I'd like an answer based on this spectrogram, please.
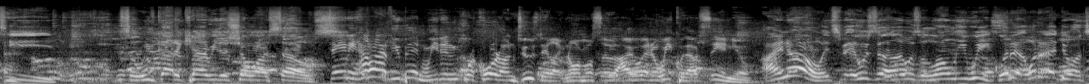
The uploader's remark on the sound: Live from Rucker Park on 8/3/23!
